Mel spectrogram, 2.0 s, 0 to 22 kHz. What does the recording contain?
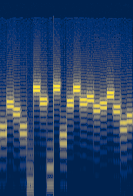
SCIAlrm 8 bit random melodic robot
8-bit similar sounds generated on Pro Tools from a sawtooth wave signal modulated with some plug-ins
synth, alert, spaceship, 8bit, computer, scifi, robot, alarm, beep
